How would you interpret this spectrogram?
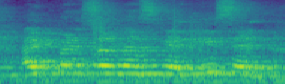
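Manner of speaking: ordinary talk, nothing marked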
